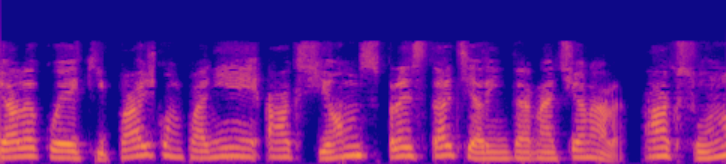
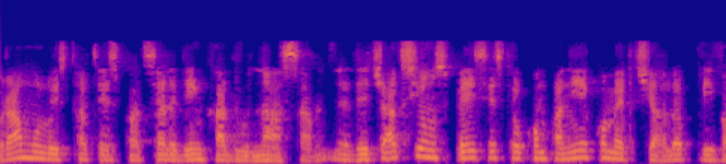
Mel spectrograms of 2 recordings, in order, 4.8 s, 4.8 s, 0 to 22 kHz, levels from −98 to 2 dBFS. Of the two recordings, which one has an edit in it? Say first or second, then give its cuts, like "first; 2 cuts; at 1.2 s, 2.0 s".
first; 2 cuts; at 1.0 s, 3.2 s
